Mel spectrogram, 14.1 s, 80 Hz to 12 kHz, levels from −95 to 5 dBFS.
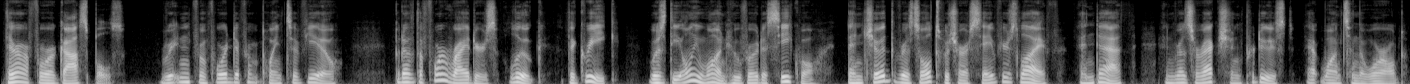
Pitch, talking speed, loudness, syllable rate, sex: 135 Hz, 185 wpm, -19 LUFS, 5.4 syllables/s, male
